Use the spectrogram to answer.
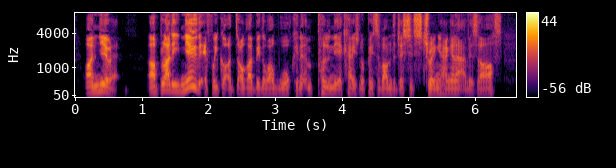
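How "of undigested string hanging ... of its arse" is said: ordinary talk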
